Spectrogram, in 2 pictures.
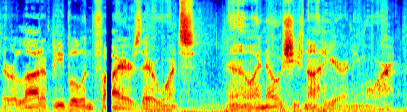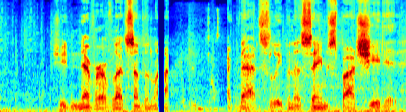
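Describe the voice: Through loud background noise, a man performs a cartoonish character voice at a moderate pace.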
